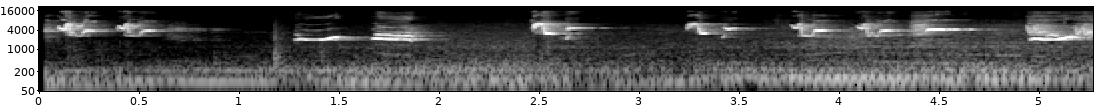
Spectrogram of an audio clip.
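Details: Champion contest oriental magpie-robin uttering short whistled phrases and harsh buzzy bursts, repeated about every half second in places, over a low background hum.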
